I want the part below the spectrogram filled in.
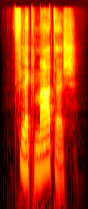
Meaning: phlegmatic
- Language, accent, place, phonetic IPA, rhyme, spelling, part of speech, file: German, Germany, Berlin, [flɛˈɡmaːtɪʃ], -aːtɪʃ, phlegmatisch, adjective, De-phlegmatisch.ogg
